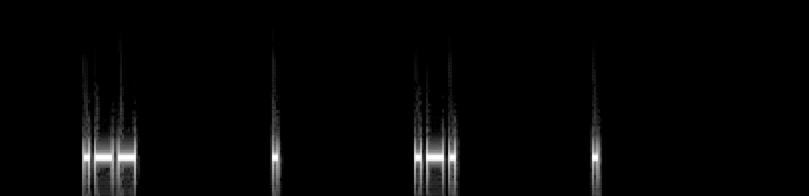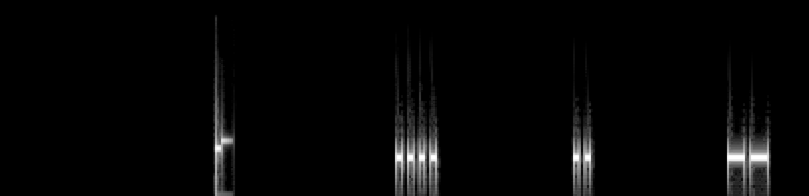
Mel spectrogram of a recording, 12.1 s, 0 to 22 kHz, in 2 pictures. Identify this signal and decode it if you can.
Morse code, heard as a keyed tone, about 28 wpm, spaced as for 8 wpm, 700 Hz. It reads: WERE HIM
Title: 8x Character Spacing - Top 500 Words - 28wpm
